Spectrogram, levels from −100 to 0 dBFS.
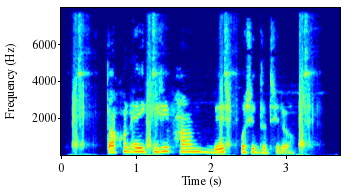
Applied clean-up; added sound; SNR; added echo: none; Rattle; 12 dB; none.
